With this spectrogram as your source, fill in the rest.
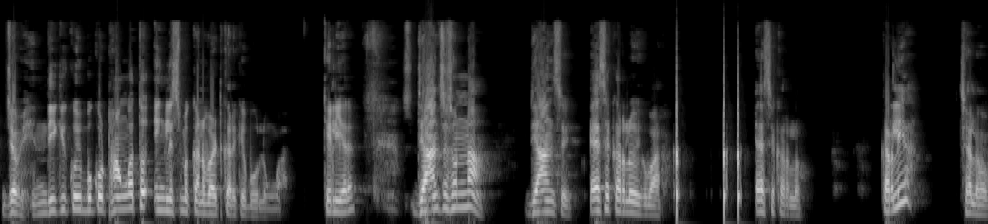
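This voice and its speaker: A man's voice: on the high side, sharp tone. Quizzing male teacher. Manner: drills students with repeated quick questions; switches between Hindi and English terms. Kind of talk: live online class quiz.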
